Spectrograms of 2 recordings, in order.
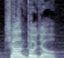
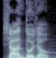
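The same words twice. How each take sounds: First: High, loud, forceful order; husband's full-voiced exasperated shout; shouted command. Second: High-pitched urgent order; raised-voice husband calming his wife; sharp command. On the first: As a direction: shout it to stop the argument. Husband repeats his order more forcefully. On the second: Acted. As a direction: cut in firmly, voice raised. Husband grabs her hand, tells her stop.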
